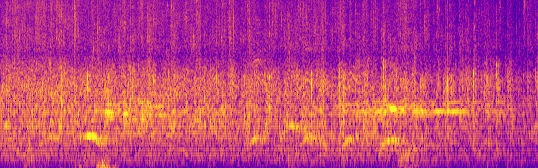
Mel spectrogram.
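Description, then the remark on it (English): An audience claps hands at a preacher's call, a dense, continuous wash of applause at an even loudness with scattered voices and cheers mixed in throughout. “Come on, clap your hands.”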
